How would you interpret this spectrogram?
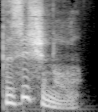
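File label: "positional", British English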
